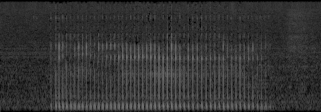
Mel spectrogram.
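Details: Gucci, a Chow Chow dog, snoring while asleep indoors: one long rattling snore of about two seconds, made of rapid, even pulses with a rough buzzing tone, framed by quiet room hush.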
